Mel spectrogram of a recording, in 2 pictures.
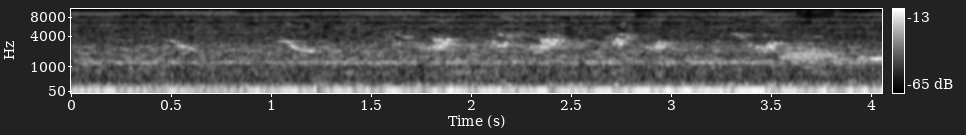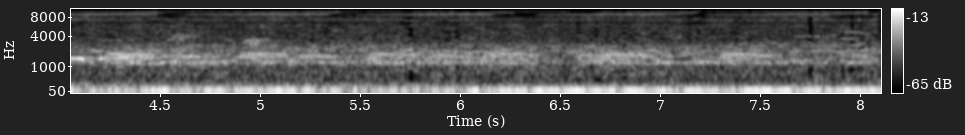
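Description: Birds calling: a few short high chirps in the first three seconds, then a longer run of lower chirping calls for several seconds, over a faint steady low hum.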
